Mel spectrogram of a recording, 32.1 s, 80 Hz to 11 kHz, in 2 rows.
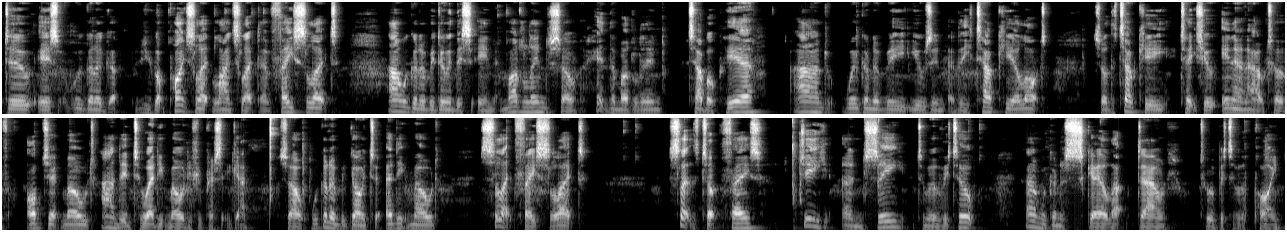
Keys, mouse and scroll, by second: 2.1 click, 2.8 click, 3.4 click, 6.3 click, 8.3 Tab, 10.2 Tab, 10.7 Tab, 11.5 Tab, 13.5 Tab, 17.1 Tab, 19.0 Tab, 19.8 Tab, 22.5 click, 24.0 click, 25.9 g, 26.9 z, 28.3 click, 29.6 s.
